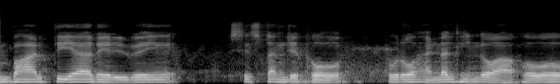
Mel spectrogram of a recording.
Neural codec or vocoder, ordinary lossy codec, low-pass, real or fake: codec, 16 kHz, 1 kbps, FunCodec, trained on Chinese and English, 50 frames a second; none; none; fake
